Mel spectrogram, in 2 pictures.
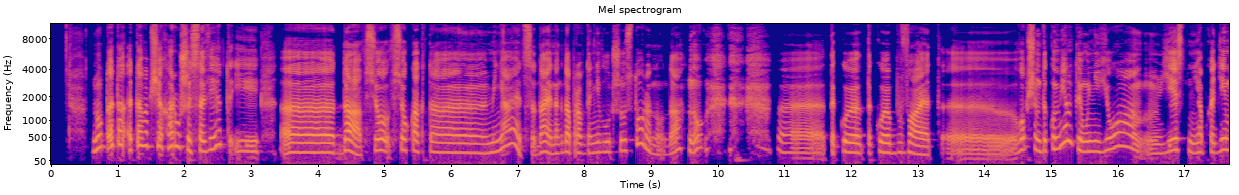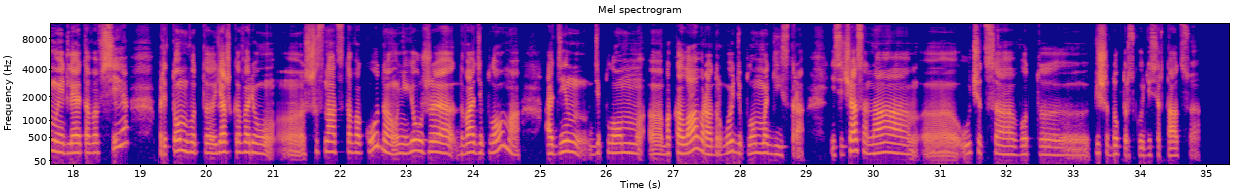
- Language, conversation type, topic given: Russian, advice, С чего начать, чтобы разобраться с местными бюрократическими процедурами при переезде, и какие документы для этого нужны?
- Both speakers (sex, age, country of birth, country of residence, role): female, 50-54, Ukraine, Cyprus, user; male, 30-34, Latvia, Poland, advisor
- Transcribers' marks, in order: chuckle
